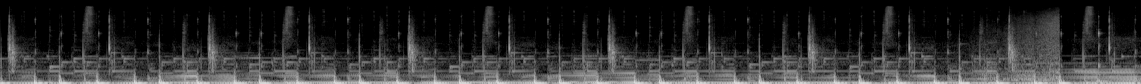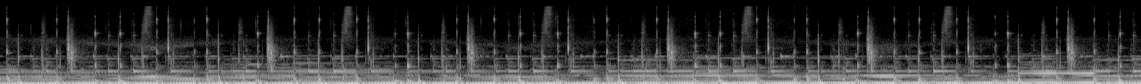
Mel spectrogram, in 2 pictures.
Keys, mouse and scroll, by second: 9.2 click.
